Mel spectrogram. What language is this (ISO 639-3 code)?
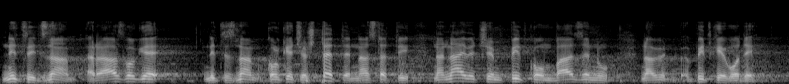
hrv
